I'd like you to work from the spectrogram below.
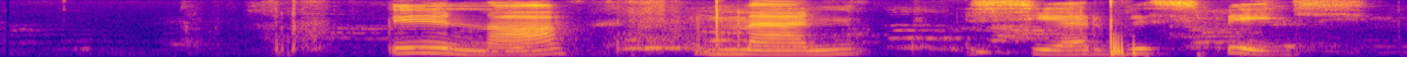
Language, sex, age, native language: Icelandic, female, 9, Icelandic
